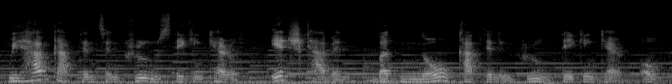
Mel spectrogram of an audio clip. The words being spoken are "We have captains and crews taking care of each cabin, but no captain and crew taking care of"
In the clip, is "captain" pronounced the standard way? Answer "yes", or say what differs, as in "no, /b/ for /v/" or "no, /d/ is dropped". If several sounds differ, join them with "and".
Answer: yes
